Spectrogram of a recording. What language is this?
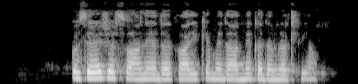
Urdu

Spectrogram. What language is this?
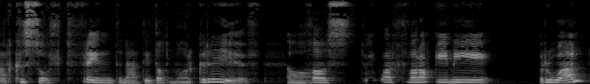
Welsh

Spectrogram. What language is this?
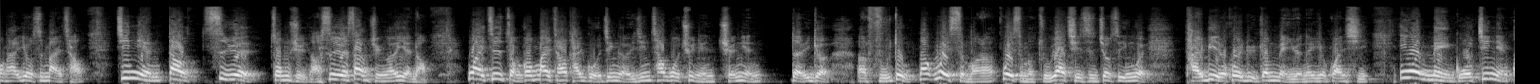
Chinese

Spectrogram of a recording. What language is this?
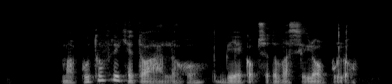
Greek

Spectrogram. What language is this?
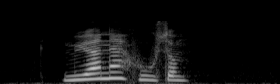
Danish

